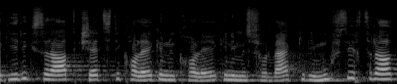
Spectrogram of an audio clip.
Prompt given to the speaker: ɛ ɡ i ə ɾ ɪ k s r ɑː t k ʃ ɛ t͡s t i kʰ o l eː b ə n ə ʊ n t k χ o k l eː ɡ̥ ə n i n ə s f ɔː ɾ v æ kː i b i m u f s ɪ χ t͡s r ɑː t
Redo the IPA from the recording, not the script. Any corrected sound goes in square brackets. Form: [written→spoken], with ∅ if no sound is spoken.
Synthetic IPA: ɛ ɡ i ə ɾ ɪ k s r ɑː t k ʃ ɛ t͡s t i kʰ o l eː [b→ɡ] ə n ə ʊ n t k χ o [k→∅] l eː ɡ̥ ə n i [n→m] ə s f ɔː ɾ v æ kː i b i m u f s ɪ χ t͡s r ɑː t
